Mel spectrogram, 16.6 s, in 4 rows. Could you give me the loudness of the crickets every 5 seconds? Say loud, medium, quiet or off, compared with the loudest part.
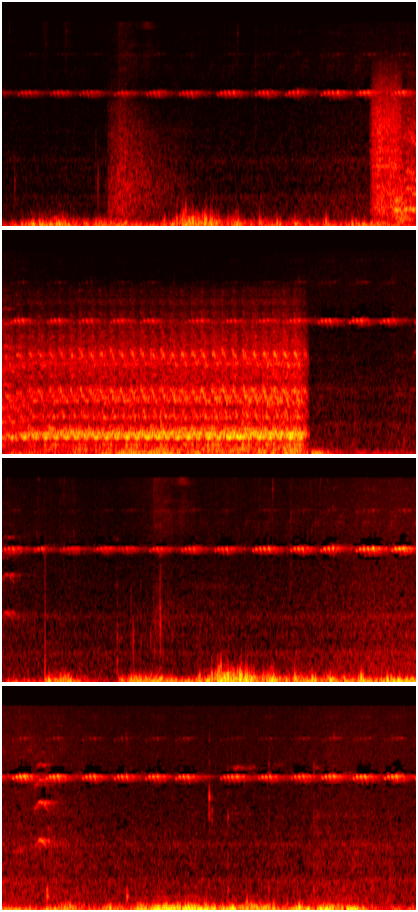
medium, medium, loud, loud.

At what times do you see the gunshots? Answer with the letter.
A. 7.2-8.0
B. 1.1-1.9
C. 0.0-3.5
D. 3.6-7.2
B.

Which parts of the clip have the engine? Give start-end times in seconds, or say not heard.
3.6-7.2.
